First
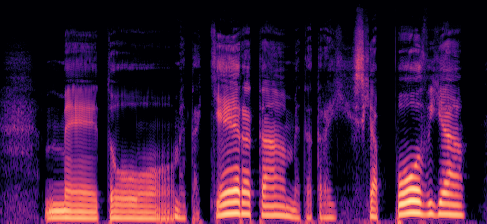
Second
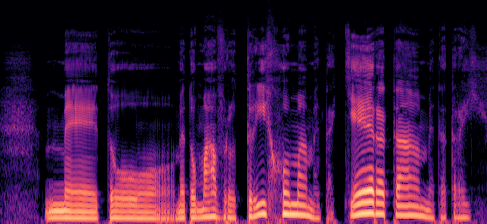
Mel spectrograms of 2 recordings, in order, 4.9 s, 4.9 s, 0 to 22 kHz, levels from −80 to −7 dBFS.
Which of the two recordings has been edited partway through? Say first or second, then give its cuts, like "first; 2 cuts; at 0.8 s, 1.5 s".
first; 1 cut; at 1.8 s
